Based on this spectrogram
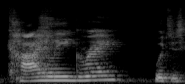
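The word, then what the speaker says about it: Kylee: toad it was a big cane toad right Kaylee said that this is pronounced Kylie gray which is k yle e e Kaylie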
